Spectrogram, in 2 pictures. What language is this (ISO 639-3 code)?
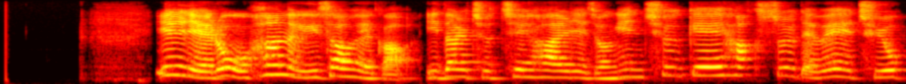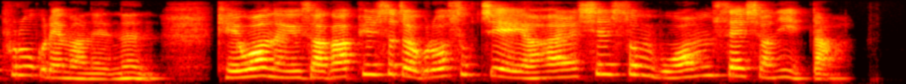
kor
